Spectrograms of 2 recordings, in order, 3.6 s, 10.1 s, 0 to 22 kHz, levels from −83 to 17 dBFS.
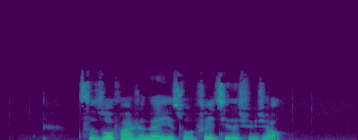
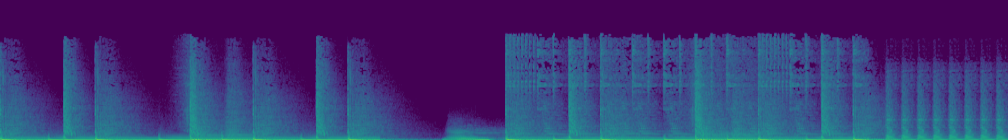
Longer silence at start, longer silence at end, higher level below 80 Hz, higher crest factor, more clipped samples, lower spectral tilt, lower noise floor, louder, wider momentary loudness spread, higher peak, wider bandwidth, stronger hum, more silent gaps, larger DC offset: first, 0.8 s vs 0 s; first, 0.8 s vs 0 s; second, -62 dBFS vs -16 dBFS; about the same, 18 dB vs 14 dB; neither; second, -4.5 dB/octave vs -6 dB/octave; first, -69 dBFS vs -40 dBFS; second, -24 LUFS vs -18 LUFS; about the same, 8 LU vs 8 LU; second, -6 dBFS vs -2 dBFS; second, 11 kHz vs 17 kHz; neither; neither; neither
